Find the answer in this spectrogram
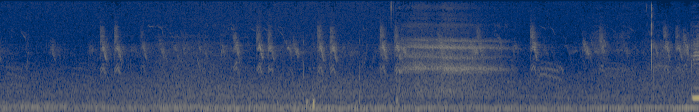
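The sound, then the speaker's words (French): Birds call outdoors: scattered short chirps throughout, plus a harsher, crow-like caw around the middle, all over a steady low rumble of traffic. No one speaks. “Bon, moi j'ai envie d'aller enregistrer des oiseaux.”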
